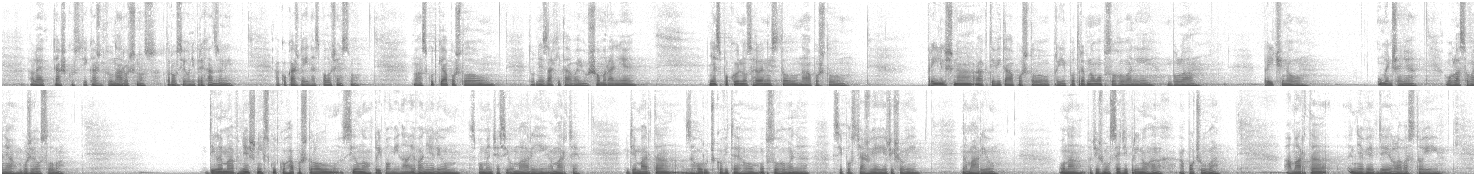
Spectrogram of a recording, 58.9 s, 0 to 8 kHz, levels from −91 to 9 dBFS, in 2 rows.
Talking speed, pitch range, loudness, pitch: 75 wpm, 90-110 Hz, -30 LUFS, 100 Hz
